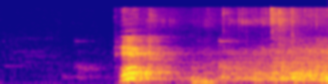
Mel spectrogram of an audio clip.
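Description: Near silence for most of the first second, then a person's voice breaks in suddenly and loudly and carries on to the end.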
